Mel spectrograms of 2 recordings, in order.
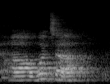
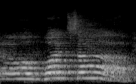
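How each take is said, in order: First: It sounds casual and relaxed. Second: It sounds forced and exaggerated.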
